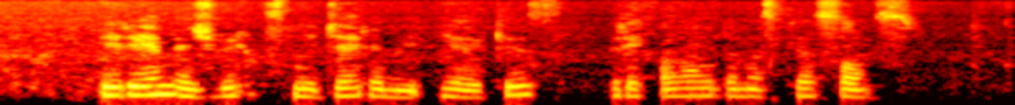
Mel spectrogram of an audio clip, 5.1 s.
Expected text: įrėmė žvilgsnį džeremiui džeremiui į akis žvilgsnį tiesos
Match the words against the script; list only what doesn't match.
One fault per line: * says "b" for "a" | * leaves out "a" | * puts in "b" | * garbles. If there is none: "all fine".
* leaves out "džeremiui"
* says "reikalaudamas" for "žvilgsnį"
